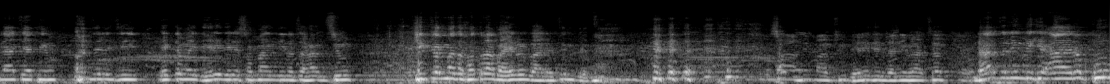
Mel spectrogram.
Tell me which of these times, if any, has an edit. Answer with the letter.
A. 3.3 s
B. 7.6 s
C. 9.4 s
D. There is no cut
B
